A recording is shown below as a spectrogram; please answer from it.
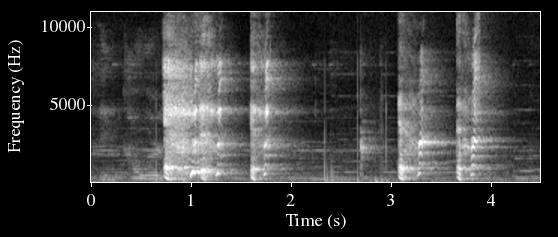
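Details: Dry coughing fit from a vaccinated 4-year-old boy with swab-confirmed whooping cough (pertussis), day 3 of antibiotics, no fever, fits about 5 times an hour: four harsh, dry coughs in quick pairs.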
